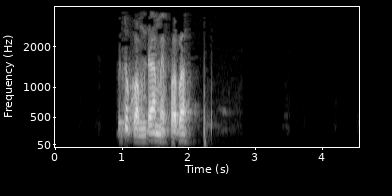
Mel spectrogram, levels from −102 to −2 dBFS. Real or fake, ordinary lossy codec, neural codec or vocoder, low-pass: real; MP3, 16 kbps; none; 3.6 kHz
